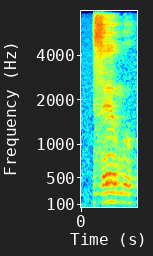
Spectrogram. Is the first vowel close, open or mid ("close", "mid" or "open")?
mid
